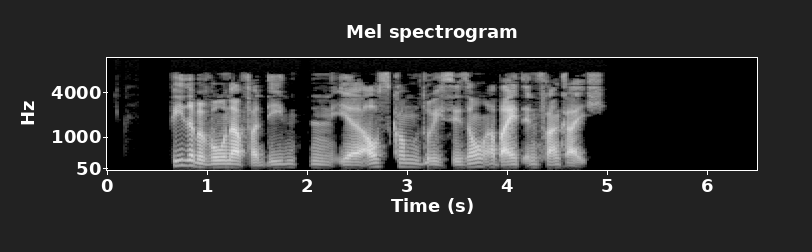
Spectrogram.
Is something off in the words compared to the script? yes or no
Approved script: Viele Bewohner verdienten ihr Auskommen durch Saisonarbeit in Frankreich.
no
